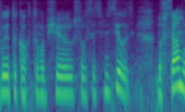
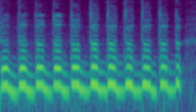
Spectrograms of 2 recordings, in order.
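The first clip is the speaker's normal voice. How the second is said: drawn-out, very slow heavy stutter on da; 4 semitones higher than usual. Telling a joke, the speaker voices the young man at the door: imitating a heavy stutter. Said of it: "он заикается".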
